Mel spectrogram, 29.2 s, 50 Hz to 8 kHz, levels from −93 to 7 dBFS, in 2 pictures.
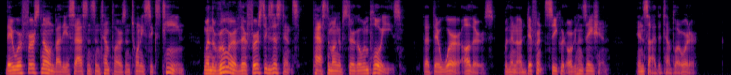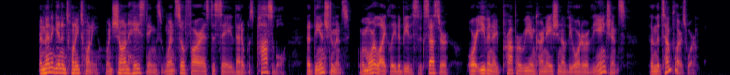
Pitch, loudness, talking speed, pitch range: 120 Hz, -32 LUFS, 160 wpm, 105-140 Hz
